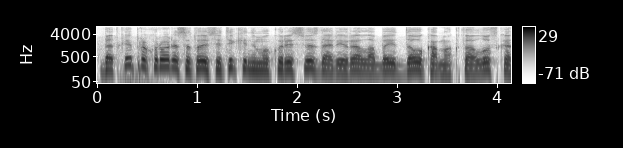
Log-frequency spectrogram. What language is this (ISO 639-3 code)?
lit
